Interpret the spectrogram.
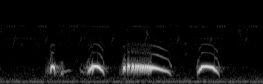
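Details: Spotted dove giving its small-voiced ลูกกอก call: short opening note, arched coo, drawn-out stuttering coo that falls away, closing rounded coo, over a low steady hum and soft regular ticks.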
